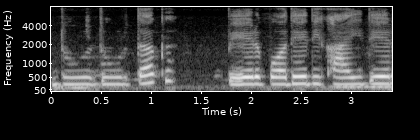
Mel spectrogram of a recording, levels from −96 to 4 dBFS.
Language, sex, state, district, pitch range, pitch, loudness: Hindi, female, Bihar, Katihar, 245-260 Hz, 250 Hz, -14 LUFS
